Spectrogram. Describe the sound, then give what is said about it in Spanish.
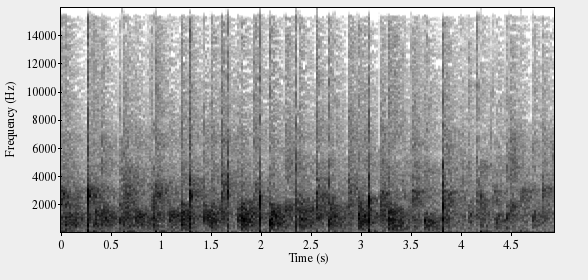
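A church crowd applauds the Almighty steadily, many hands clapping at once, with a few sharp, louder claps standing out in a quick, even rhythm. “¿Por qué no le damos un fuerte aplauso al Todopoderoso?”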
